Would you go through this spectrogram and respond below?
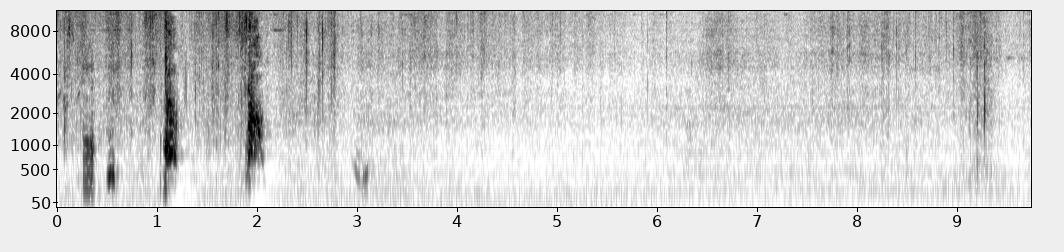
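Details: Dachshunds at a breeder in Marble Falls, Texas, giving a quick cluster of sharp, high barks and yips in the first two seconds, one more faint yap near three seconds, then a quiet room with a steady low hum.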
